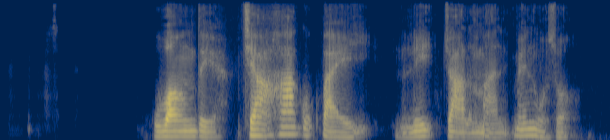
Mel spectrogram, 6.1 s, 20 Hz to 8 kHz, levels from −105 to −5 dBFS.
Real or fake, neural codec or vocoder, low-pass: fake; codec, 16 kHz in and 24 kHz out, 0.4 kbps, LongCat-Audio-Codec, fine tuned four codebook decoder; 7.2 kHz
